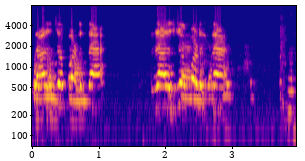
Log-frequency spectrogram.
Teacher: জিবার আগাটা একদম উপরে দাঁতের সাথে হালকা করে লাগাতে হবে।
